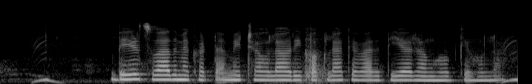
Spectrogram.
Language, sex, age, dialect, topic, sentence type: Bhojpuri, male, 18-24, Northern, agriculture, statement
